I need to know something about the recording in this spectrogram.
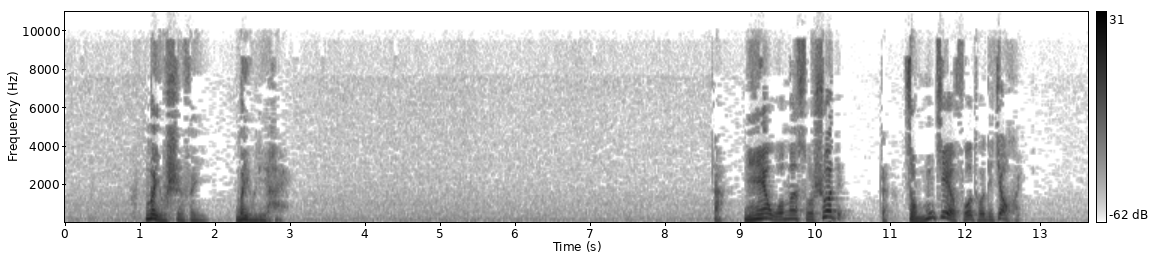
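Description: An elderly man speaks calmly into a microphone, in short phrases with long pauses.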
